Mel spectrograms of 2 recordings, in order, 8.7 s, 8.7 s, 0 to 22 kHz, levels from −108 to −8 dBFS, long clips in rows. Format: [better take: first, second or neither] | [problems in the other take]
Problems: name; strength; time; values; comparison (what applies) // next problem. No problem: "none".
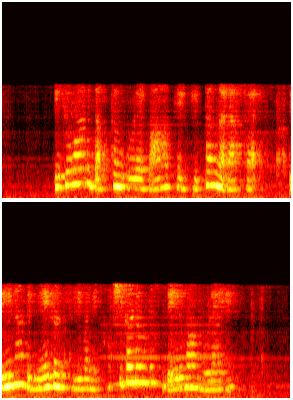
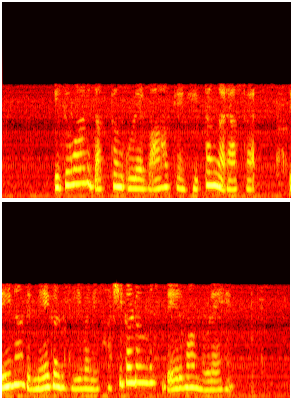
second | noise reduction (neural separator model SepFormer DNS4)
